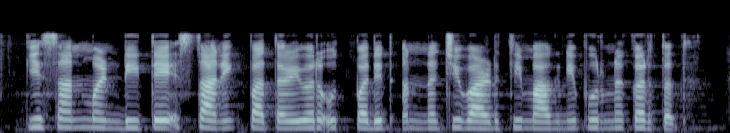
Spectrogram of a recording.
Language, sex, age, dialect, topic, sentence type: Marathi, female, 41-45, Southern Konkan, agriculture, statement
